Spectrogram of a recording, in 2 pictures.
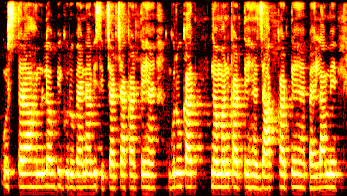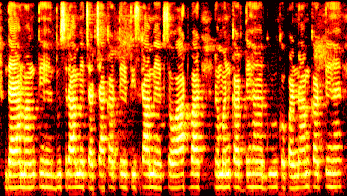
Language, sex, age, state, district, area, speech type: Hindi, female, 30-45, Bihar, Samastipur, rural, spontaneous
